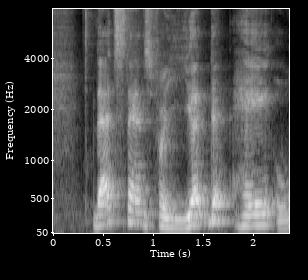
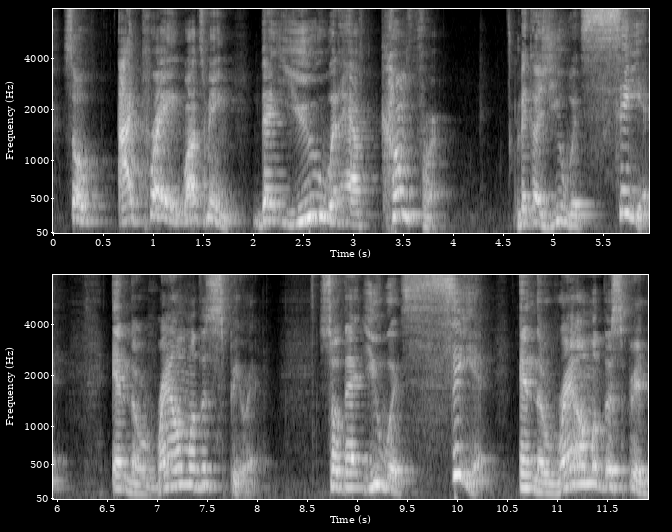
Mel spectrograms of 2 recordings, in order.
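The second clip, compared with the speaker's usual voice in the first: slow, higher prayer cadence; praying over people; 6 semitones higher than usual. Acted. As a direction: pray it over the crowd, drawing it out.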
